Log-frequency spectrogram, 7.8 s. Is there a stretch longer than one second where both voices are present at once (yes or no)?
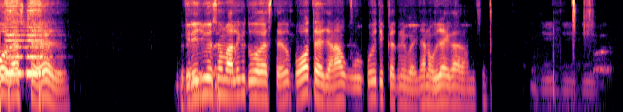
yes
